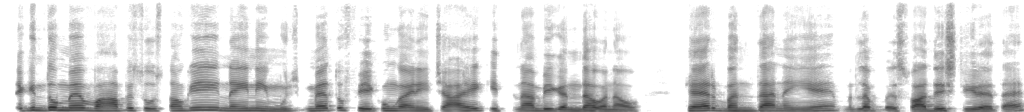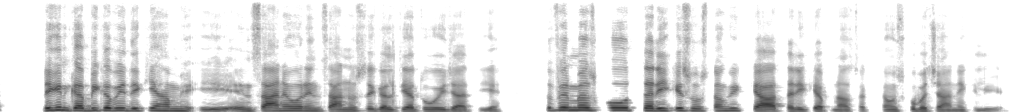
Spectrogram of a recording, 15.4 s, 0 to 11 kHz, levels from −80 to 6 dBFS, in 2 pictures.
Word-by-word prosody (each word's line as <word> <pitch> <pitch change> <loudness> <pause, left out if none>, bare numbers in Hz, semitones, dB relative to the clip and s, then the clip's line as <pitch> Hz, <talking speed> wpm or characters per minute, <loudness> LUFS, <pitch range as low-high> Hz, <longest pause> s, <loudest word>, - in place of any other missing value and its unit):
लेकिन 220 +2 -2
तो 245 - +6
मैं 225 0 +2
वहाँ 195 -3 +2
पे 210 - -1
सोचता 195 -1 -4
हूँ 205 - -3
कि 240 +1 0
नहीं, 200 -1 0
नहीं 205 -2 -1
मुझ 165 0 -5
मैं 205 +3 +2
तो 220 +1 -4
फेंकूँगा 195 -3 0
ही 175 - +1
नहीं 165 -2 -2
चाहे 165 +4 +1
कितना 175 -2 -2
भी 175 0 +1
गंदा 165 0 +3
बना 145 -2 +1
हो। 125 -1 -1 0.4
खैर 200 +3 +5
बनता 170 -1 +2
नहीं 165 -1 -5
है 190 +4 -1
मतलब 165 -3 -2
स्वादिष्ट 160 +6 +2
ही 165 - 0
रहता 155 0 0
है, 180 - -1 0.4
लेकिन 230 +2 +4
कभी-कभी 220 +1 +4
देखिए 195 +1 0
हम 190 -2 0
इ - - -3 0.4
इंसान 175 +4 +2
है 195 - 0
और 190 -2 +1
इंसानों 160 -2 -1
से 175 +1 -6
गलतियाँ 150 0 0
तो 150 - -8
हो 150 - -1
ही 145 - -1
जाती 125 -2 -4
हैं, 130 - -7 0.3
तो 225 - -5
फिर 240 +2 +3
मैं 235 0 +3
उसको 235 +1 +2
तरीक़े 205 0 +3
सोचता 185 -2 -5
हूँ 190 - -4
कि 205 - -3
क्या 175 -4 +4
तरीक़े 145 -1 -1
अपना 125 -3 -5
सकता 130 +2 -12
हूँ - - -3
उसको 155 +4 -8
बचाने 135 -5 -4
के 120 - -19
लिए। 110 -1 -16
175 Hz, 250 wpm, -22 LUFS, 155-200 Hz, 0.4 s, तो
